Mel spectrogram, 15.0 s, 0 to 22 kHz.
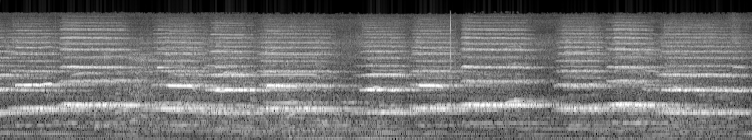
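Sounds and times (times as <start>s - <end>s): children playing recorders: 0.0s - 15.0s.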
